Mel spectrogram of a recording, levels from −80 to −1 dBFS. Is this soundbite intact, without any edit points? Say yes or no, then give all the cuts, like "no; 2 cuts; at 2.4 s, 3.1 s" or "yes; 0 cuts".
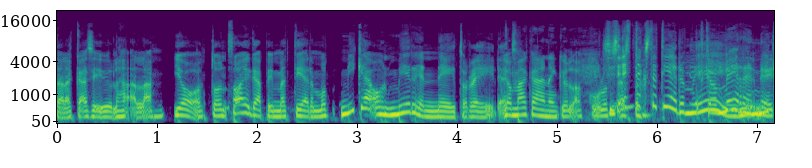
yes; 0 cuts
